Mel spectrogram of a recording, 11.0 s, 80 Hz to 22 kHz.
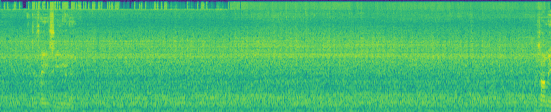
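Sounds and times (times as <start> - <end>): air conditioner compressor humming: 0.0 - 11.0
air conditioner fan rushing: 0.0 - 11.0.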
